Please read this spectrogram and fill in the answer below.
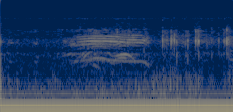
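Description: A single high-pitched, wavering shout from a player on the pitch, lasting under a second, over a steady low rumble.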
